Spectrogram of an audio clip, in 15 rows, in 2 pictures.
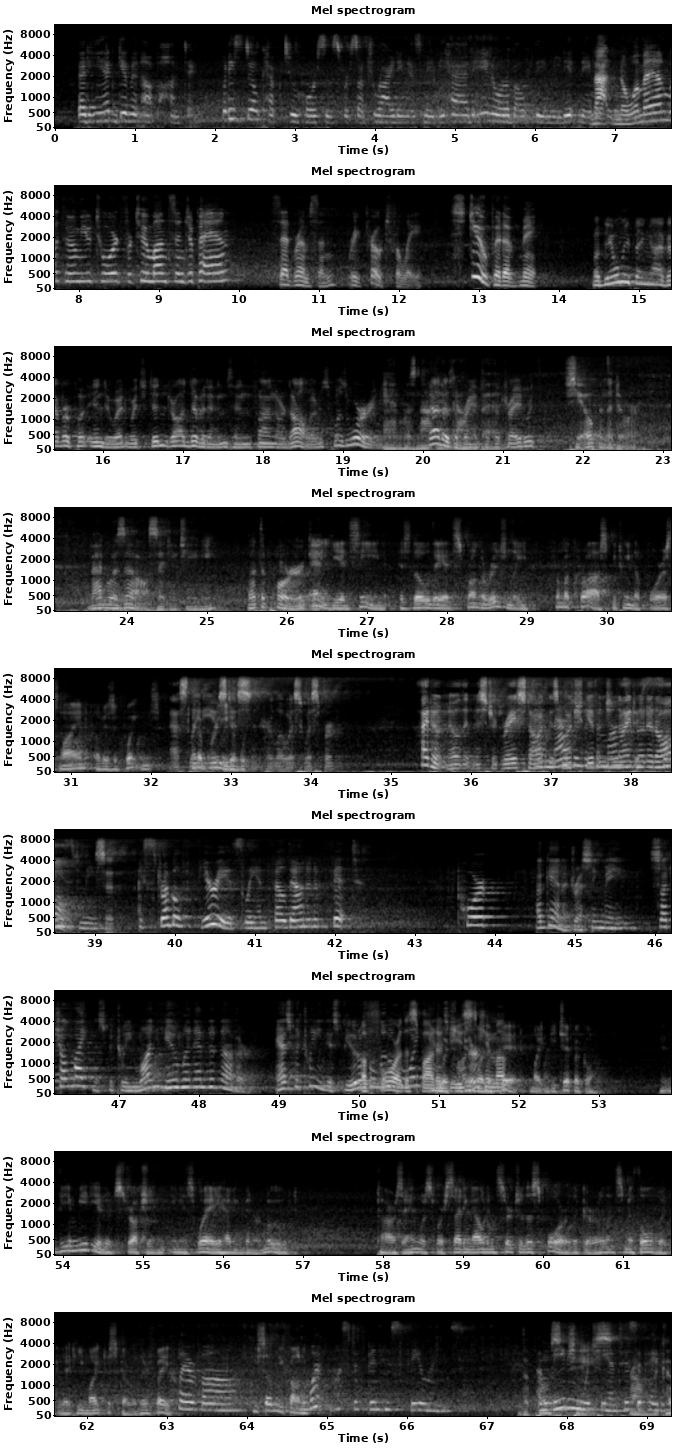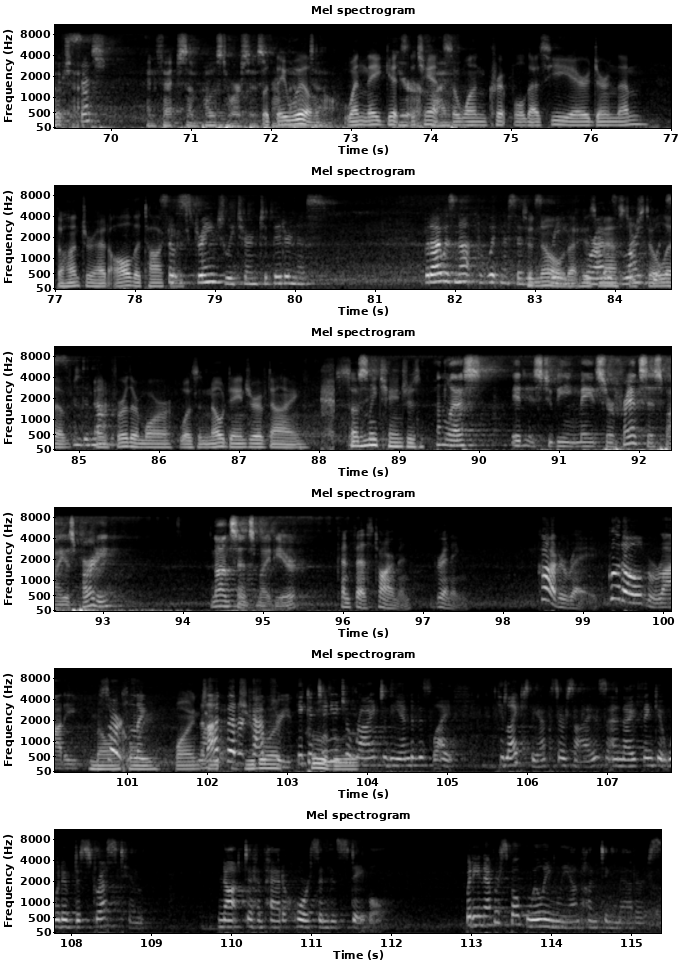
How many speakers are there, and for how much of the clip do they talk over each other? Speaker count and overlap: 9, about 20%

